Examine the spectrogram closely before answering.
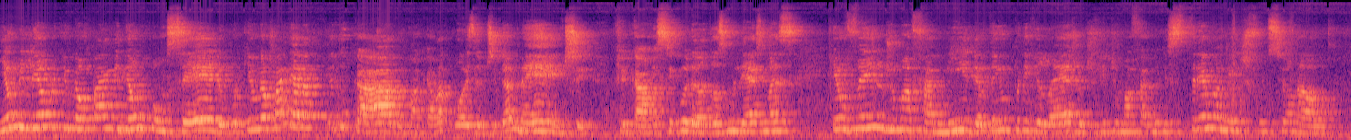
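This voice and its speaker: A woman talks at a moderate pace in a high voice with lively intonation. Noticeable background noise and audible room echo come through. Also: hardly any pauses. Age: 60s. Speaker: architect and activist. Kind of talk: panel talk at an event.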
